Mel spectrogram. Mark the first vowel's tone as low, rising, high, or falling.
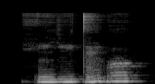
low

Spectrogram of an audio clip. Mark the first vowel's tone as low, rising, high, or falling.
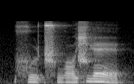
low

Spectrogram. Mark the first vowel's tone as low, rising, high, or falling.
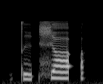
low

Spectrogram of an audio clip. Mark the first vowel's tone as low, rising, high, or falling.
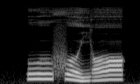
high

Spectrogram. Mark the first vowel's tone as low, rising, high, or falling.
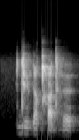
falling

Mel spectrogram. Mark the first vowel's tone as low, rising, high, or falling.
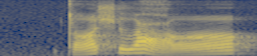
rising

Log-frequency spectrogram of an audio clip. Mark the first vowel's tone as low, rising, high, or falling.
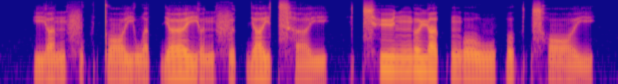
rising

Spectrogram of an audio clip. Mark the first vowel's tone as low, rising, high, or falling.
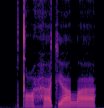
low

